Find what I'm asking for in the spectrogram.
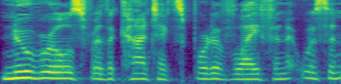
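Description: Somewhat breathy delivery at a moderate pace. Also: woman. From Chicago, US. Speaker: speech coach and author. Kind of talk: radio interview, storytelling. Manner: animated, energetic.

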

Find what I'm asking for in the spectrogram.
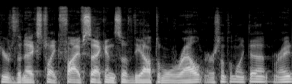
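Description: On a very clean recording with a silent background, a man with a fairly low pitch speaks very fast and with fairly even intonation. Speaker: podcast co-host. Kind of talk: casual chat.

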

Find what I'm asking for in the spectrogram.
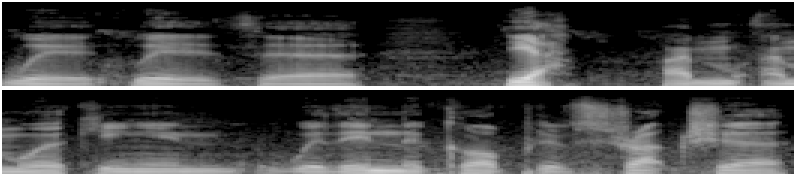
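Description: A man speaks very slowly in a very deep, low voice with a dark, mellow tone. His intonation stays fairly even against a quiet background. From England. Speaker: winemaker. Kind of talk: interview.

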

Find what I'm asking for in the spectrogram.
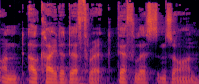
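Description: Recorded very cleanly against a silent background, a man speaks with a Danish accent. He keeps a moderate pace. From Denmark. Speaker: free speech campaigner. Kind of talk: interview.

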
